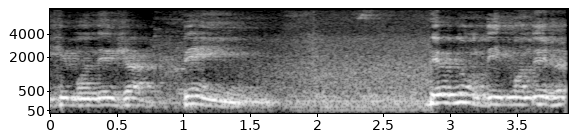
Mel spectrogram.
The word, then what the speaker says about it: maneja: viaja pelo Brasil inteiro evite dizer maneja a pronúncia correta que maneja é fechado a não ser que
